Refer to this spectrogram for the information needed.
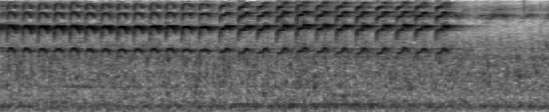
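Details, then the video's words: A cucak cungkok's sharp 'besetan' rattle: a rapid, buzzy, evenly pulsed high trill lasting about two seconds, then stopping abruptly into low hiss. "cucak cungkok besetan tajam"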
